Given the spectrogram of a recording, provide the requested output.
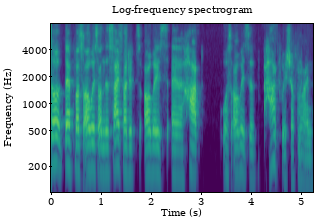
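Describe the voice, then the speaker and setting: With a German accent, a woman talks in a fairly low voice. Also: ordinary pitch variation, moderate pace. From Germany, countryside. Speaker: shiatsu therapist. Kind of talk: radio interview.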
